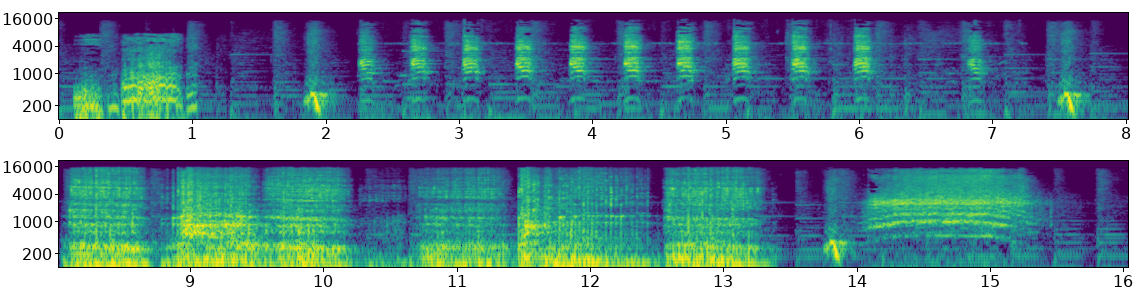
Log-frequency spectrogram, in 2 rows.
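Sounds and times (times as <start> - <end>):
lion roaring and growling: 8.0 - 13.4
rising and falling animal call: 8.1 - 15.5.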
